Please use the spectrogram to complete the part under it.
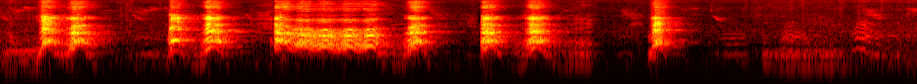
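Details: Feeding time for rescue mother dogs and puppies brings bursts of paired barks and one sustained yelping howl, the barking uneven and closely spaced, fading to quiet rustling at the end.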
